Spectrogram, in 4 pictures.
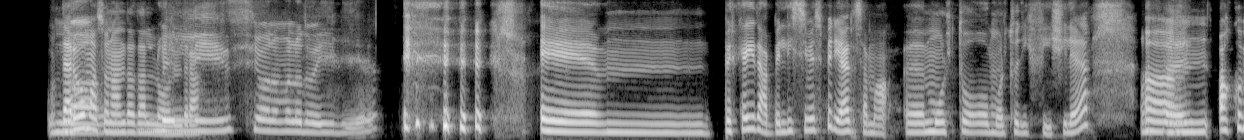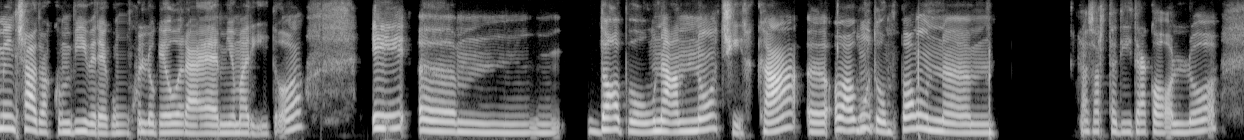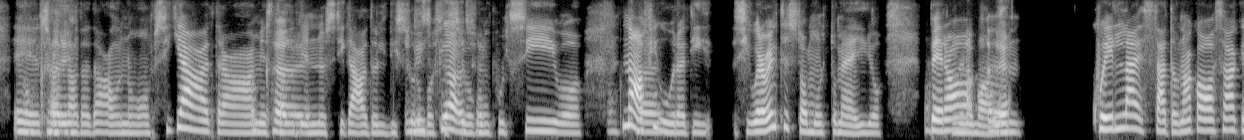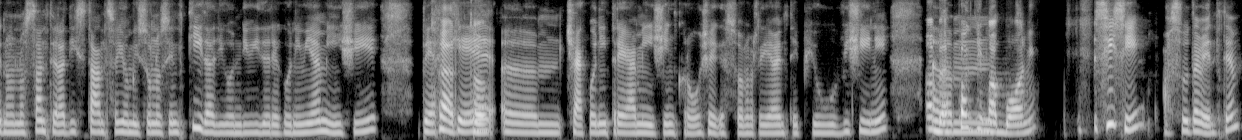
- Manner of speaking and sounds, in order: laugh; chuckle; other background noise; "ceh" said as "cioè"; chuckle
- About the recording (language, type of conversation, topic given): Italian, unstructured, Come ti senti quando parli delle tue emozioni con gli altri?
